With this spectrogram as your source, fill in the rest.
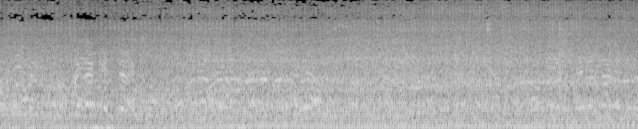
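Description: Horses trample and jostle on muddy ground nearby.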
